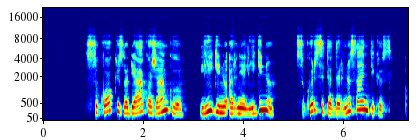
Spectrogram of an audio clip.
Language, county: Lithuanian, Vilnius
